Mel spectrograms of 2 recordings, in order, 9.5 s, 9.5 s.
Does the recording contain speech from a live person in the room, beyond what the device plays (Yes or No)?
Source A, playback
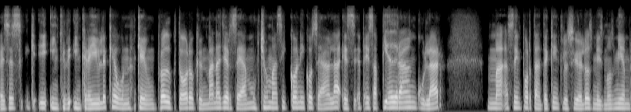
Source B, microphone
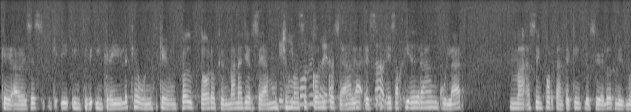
Yes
